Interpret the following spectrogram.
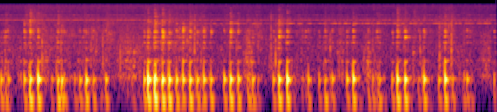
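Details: Male Bornean orangutan giving warning threat calls at gibbons, recorded medium close-up. Continuous low, rough grunts come in quick rhythmic bursts, several per second, with short pauses between volleys.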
